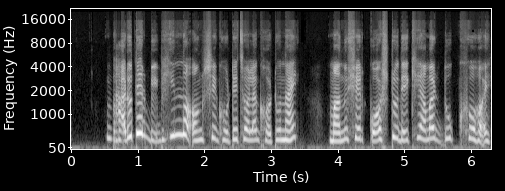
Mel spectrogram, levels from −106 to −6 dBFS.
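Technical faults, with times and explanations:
0.57–0.77 s, repeated packet loss (robotic sound): four gaps, up to 60 ms, patched by extending prior sound over 120 ms of the span, giving choppy speech before "বিভিন্ন অংশে ঘটে চলা".
3.35–3.55 s, repeated packet loss (robotic sound): five short gaps, up to 20 ms, concealed over half the span; repeated fill makes a robotic stutter between "বিভিন্ন অংশে ঘটে চলা" and "মানুষের কষ্ট দেখে".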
